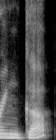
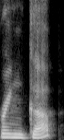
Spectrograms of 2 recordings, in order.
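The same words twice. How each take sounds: First: The G is fully and hard linked to up. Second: The same.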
